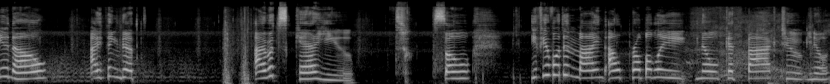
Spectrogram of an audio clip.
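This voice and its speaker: Speaking at a very slow pace, a woman with a non-native accent uses a raised, projected voice and ordinary pitch variation, heard dry and close with no echo. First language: not English. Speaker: gaming livestreamer. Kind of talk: casual live gaming stream chat. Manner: hesitant, many fillers.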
